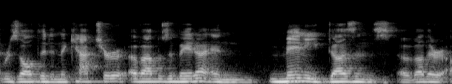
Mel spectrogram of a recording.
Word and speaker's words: Abu Zubaydah: Could you talk about, I'm going to try to say his name right, Abu Zubaydah? Abu Zubaydah.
